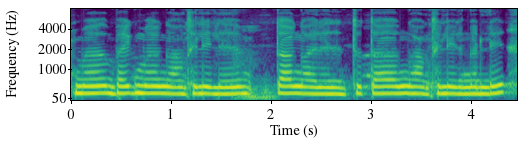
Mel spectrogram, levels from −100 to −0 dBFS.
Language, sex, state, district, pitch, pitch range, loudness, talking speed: Wancho, female, Arunachal Pradesh, Longding, 225 Hz, 220-230 Hz, -10 LUFS, 215 wpm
